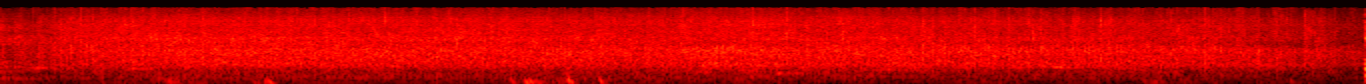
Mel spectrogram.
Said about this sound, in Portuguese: Glorificado seja o nome de Deus. Você pode aplaudir o Senhor?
